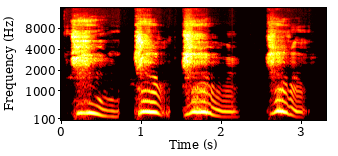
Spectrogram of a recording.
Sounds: Throat clearing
